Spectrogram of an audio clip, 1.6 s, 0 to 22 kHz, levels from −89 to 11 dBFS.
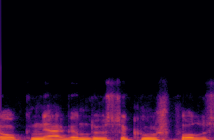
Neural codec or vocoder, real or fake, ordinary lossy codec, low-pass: codec, 16 kHz, 8 kbps, FunCodec, trained on LibriTTS, 25 frames a second; fake; Opus, 24 kbps; 7.2 kHz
